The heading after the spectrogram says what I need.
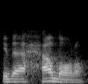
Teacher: نراعي أيضا ترقيق الحاء لأنها سبقت حرفان أو سبقت حرفين مفخمين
